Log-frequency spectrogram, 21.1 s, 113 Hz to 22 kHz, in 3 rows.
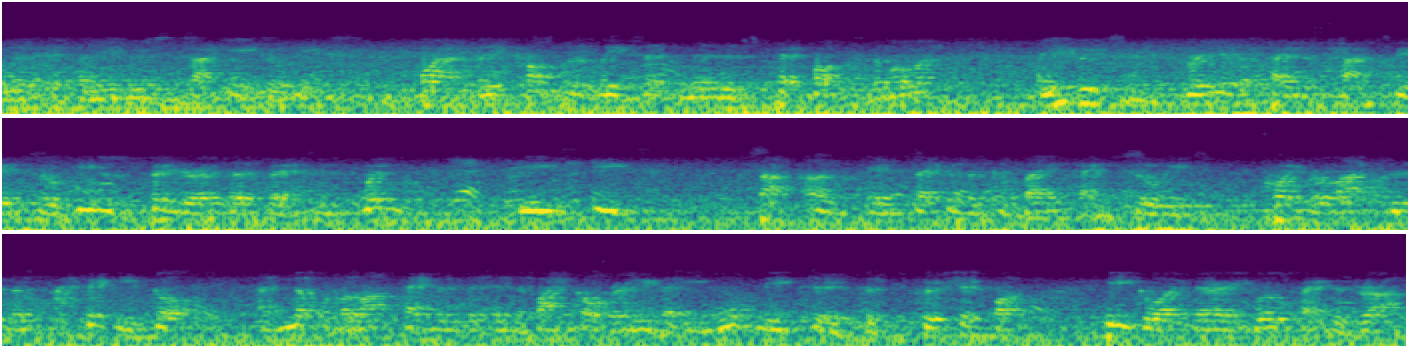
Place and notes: moto three free practice three ... copse corner ... olympus ls 14 integral mics ...
England, United Kingdom, 28 August 2021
